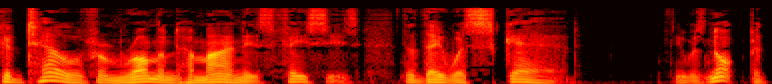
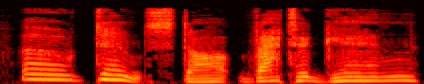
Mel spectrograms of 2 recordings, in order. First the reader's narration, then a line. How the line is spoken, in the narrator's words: sighed Hermione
